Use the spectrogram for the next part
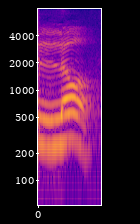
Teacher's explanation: લના ઉચ્ચારણ વખતે જીભનો આકાર ઊંધા નળિયા જેવો થઈ જાય છે અને હવા ઘસાઈને પસાર થાય છે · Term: પાર્શ્વિક ધ્વનિ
